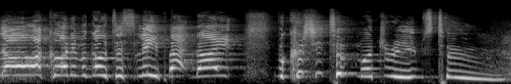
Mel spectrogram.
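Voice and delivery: hammed-up wail of a wronged father; wailing dad. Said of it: "And he says".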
